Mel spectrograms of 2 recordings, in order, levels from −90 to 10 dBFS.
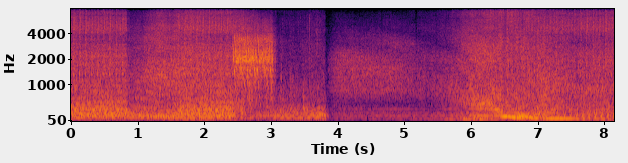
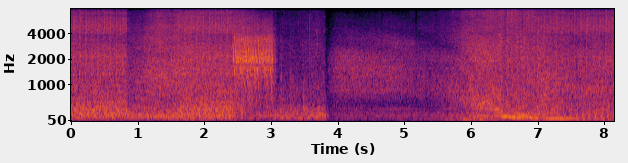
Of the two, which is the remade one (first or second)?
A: second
